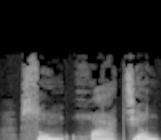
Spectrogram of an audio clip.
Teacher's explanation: Второй иероглиф Хуа произносится в первом тоне, переводится цветы.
